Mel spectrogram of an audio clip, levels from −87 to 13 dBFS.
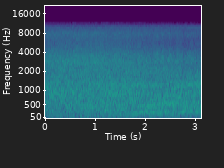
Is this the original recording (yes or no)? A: yes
